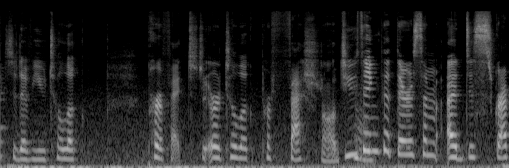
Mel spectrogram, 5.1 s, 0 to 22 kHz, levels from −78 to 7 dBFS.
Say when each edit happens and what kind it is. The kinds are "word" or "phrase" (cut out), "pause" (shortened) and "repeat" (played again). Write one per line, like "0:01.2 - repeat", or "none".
0:03.4 - word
